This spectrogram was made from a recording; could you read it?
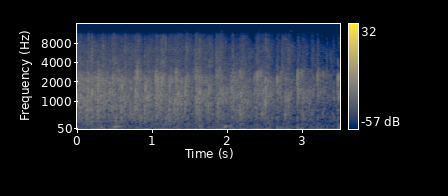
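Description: A crowd claps steadily in sustained applause, a dense, bright patter of many hands at a fairly even loudness throughout.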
